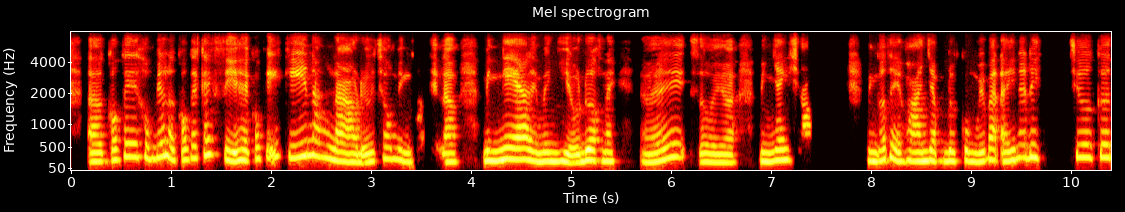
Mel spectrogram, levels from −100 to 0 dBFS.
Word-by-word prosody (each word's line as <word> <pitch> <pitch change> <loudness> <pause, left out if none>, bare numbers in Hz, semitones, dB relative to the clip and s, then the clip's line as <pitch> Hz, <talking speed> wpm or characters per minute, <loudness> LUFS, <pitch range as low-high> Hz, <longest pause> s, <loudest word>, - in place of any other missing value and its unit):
ờ, 195 -1 0
có 225 +1 -1
cái 295 +1 -2
không 275 -3 -4
biết 290 +3 -1
là 250 - +2
có 225 - -2
cái 265 +1 -4
cách 340 +4 -1
gì 200 -3 +5
hay 220 -1 +3
có 250 - -5
cái 325 -4 -2
kỹ 285 +3 +1
năng 290 -7 0
nào 185 -3 +2
để 170 0 +1
mà 190 - +1
cho 250 +1 -5
mình 220 -6 -1
có - - -23
thể - - -10
là 190 - -1 0.3
mình 210 0 +4
nghe 240 -1 +5
để 205 - +2
mình 195 +1 +4
hiểu 175 -4 +3
được 220 +1 +5
này, 200 0 +2 0.3
ấy, 225 +12 -1
rồi, 180 -1 -2
à, 170 -1 -2 0.2
mình 195 -1 +2
nhanh 225 +2 +2
chóng, 200 -3 -9 0.5
mình 200 -1 +2
có 225 - 0
thể 240 -7 +1
hòa 200 0 0
nhập 205 0 +3
được 200 0 +2
cùng 200 -3 0
với 195 - +2
bạn 235 0 -2
ấy 200 +2 +1
nữa 275 - -4
đi. 280 0 +1 0.3
Chứ 280 -1 -3
cứ 280 -1 -3
215 Hz, 290 wpm, -19 LUFS, 195-265 Hz, 0.5 s, gì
